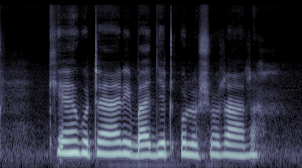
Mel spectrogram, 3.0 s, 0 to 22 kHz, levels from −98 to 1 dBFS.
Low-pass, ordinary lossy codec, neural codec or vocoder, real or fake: 19.8 kHz; none; autoencoder, 48 kHz, 128 numbers a frame, DAC-VAE, trained on Japanese speech; fake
